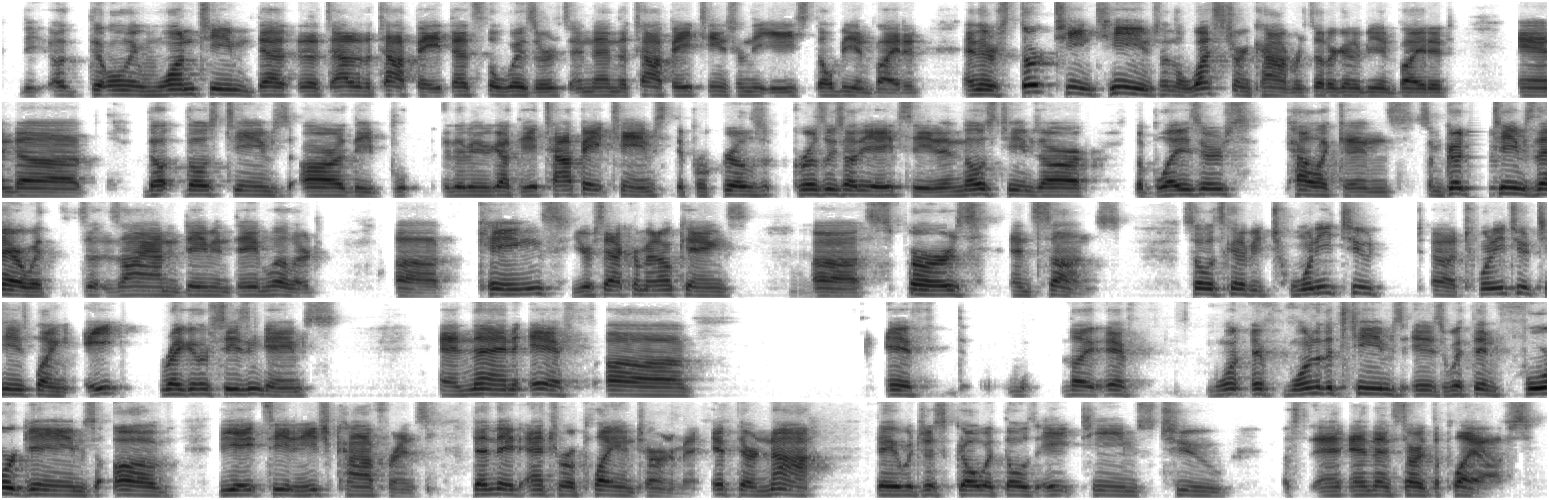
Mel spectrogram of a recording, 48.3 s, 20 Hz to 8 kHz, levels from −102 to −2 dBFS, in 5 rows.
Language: English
